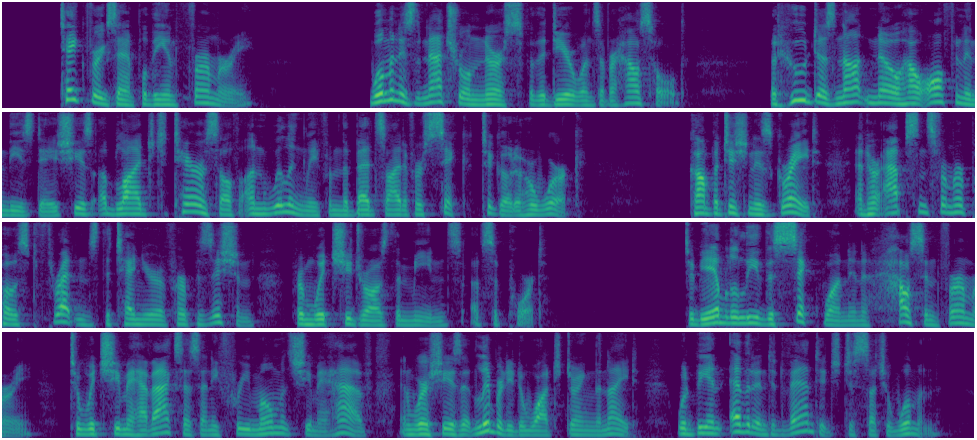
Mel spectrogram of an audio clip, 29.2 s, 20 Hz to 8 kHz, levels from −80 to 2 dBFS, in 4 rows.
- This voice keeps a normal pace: No, fast, 230 wpm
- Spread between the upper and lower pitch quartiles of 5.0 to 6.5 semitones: No, average, 4.5 semitones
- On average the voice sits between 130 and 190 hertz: Yes, medium, 140 Hz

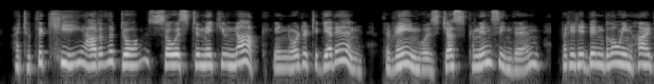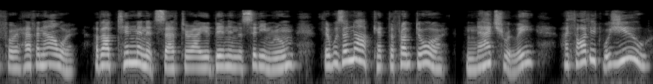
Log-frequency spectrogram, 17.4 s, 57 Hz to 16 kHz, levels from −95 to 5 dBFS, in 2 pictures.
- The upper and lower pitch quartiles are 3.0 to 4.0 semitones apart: Yes, average, 3.7 semitones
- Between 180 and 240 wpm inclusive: Yes, fast, 205 wpm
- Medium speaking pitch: No, high, 205 Hz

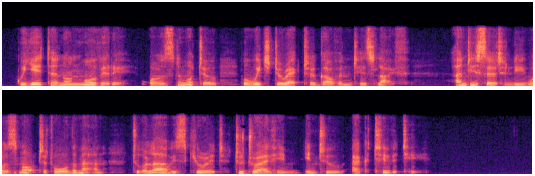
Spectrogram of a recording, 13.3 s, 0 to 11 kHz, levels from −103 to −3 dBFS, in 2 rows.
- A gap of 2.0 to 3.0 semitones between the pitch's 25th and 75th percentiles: No, average, 5.2 semitones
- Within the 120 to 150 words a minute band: Yes, average, 140 wpm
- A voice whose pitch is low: Yes, low, 115 Hz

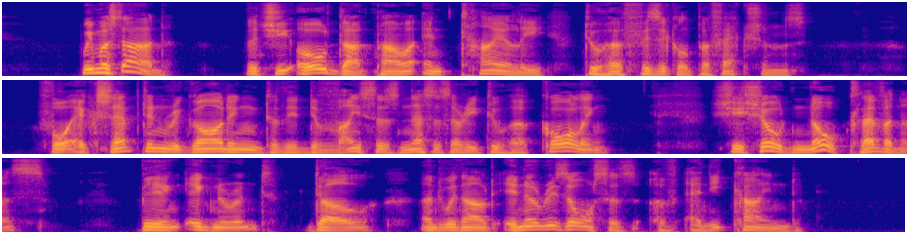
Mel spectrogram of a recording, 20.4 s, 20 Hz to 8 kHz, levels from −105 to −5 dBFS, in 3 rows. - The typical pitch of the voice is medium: No, low, 110 Hz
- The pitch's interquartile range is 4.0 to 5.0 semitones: No, average, 3.6 semitones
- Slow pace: Yes, slow, 110 wpm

